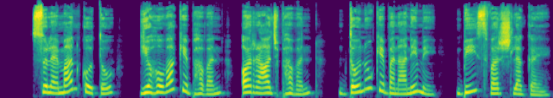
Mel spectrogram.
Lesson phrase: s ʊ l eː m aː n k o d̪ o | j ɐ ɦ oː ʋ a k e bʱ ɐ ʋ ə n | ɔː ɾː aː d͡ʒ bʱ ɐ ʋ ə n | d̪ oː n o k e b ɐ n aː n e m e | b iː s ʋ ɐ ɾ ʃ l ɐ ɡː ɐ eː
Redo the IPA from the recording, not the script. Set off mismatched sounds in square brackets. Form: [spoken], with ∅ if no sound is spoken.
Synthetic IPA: s ʊ l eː m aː n k o [t̪] o | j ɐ ɦ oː ʋ a k e bʱ ɐ ʋ ə n | ɔː ɾː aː d͡ʒ bʱ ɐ ʋ ə n | d̪ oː n [õ] k e b ɐ n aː n e m [ẽ] | b iː s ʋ ɐ ɾ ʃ l ɐ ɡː ɐ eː

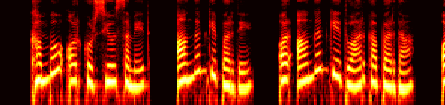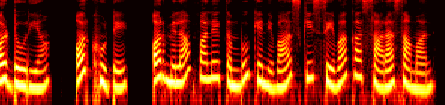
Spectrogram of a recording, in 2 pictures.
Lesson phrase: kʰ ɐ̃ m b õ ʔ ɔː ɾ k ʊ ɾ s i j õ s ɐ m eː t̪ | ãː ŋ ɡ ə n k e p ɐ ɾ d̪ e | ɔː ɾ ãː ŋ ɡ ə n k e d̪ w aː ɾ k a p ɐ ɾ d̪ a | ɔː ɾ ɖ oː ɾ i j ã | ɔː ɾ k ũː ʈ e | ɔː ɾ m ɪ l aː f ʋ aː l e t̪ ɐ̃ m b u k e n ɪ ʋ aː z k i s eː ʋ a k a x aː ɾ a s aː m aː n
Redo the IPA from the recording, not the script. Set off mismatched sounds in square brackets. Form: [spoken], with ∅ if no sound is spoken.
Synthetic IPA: kʰ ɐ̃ m b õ ʔ ɔː ɾ k ʊ ɾ s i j õ s ɐ m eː t̪ | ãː ŋ ɡ ə n k e p ɐ ɾ d̪ e | ɔː ɾ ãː ŋ ɡ ə n k e d̪ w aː ɾ k a p ɐ ɾ d̪ a | ɔː ɾ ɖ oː ɾ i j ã | ɔː ɾ [kʰ] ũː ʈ e | ɔː ɾ m ɪ l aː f ʋ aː l e t̪ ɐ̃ m b u k e n ɪ ʋ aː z k i s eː ʋ a k a [s] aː ɾ a s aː m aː n

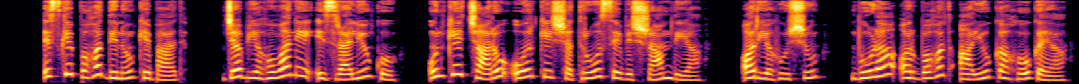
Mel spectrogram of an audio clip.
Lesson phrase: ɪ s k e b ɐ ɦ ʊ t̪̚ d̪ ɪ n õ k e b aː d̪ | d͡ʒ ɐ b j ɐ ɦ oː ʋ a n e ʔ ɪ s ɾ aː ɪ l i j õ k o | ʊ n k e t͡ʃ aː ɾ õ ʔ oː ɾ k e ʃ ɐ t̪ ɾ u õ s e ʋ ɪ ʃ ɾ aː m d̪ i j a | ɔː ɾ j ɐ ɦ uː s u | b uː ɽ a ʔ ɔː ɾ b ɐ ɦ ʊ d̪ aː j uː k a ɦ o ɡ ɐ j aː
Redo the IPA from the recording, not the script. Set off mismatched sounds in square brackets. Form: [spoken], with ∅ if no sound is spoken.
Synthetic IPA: ɪ s k e b ɐ ɦ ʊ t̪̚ d̪ ɪ n õ k e b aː d̪ | d͡ʒ ɐ b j ɐ ɦ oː ʋ a n e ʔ ɪ s ɾ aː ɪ l i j õ k o | ʊ n k e t͡ʃ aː ɾ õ ʔ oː ɾ k e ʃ ɐ t̪ ɾ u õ s e ʋ ɪ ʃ ɾ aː m d̪ i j a | ɔː ɾ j ɐ ɦ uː [ʃ] u | b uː ɽ a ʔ ɔː ɾ b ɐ ɦ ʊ [t̪] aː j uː k a ɦ o ɡ ɐ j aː

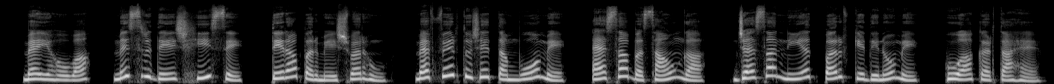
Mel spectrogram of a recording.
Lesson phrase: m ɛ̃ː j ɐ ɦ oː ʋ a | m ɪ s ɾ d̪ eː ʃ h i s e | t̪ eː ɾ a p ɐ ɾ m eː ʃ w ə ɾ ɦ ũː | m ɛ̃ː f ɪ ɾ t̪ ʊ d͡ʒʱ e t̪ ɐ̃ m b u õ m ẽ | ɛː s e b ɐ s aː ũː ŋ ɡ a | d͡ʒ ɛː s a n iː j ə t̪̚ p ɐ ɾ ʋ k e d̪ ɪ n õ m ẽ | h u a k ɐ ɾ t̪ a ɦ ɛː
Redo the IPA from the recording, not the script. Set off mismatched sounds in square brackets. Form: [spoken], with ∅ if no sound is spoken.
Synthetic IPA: m ɛ̃ː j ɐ ɦ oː ʋ a | m ɪ s ɾ d̪ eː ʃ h i s e | t̪ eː ɾ a p ɐ ɾ m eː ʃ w ə ɾ ɦ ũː | m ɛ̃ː f ɪ ɾ t̪ ʊ d͡ʒʱ e t̪ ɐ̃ m b u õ m ẽ | ɛː s [a] b ɐ s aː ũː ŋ ɡ a | d͡ʒ ɛː s a n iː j ə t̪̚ p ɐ ɾ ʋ k e d̪ ɪ n õ m ẽ | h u a k ɐ ɾ t̪ a ɦ ɛː

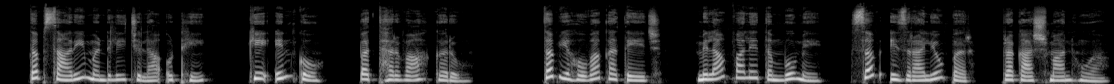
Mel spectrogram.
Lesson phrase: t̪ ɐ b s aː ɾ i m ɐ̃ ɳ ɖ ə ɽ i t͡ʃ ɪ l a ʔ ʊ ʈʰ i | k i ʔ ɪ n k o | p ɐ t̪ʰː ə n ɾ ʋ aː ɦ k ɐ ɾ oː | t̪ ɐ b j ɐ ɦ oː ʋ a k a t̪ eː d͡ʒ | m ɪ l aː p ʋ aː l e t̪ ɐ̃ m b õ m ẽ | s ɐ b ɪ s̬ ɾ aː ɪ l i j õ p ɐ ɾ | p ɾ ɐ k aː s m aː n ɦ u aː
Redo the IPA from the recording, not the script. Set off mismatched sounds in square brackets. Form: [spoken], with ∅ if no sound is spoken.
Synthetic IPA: t̪ ɐ b s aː ɾ i m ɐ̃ ɳ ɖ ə [l] i t͡ʃ ɪ l a ʔ ʊ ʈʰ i | k i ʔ ɪ n k o | p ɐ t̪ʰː ə [∅] ɾ ʋ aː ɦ k ɐ ɾ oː | t̪ ɐ b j ɐ ɦ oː ʋ a k a t̪ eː d͡ʒ | m ɪ l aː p ʋ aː l e t̪ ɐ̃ m b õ m ẽ | s ɐ b ɪ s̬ ɾ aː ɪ l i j õ p ɐ ɾ | p ɾ ɐ k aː [ʃ] m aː n ɦ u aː

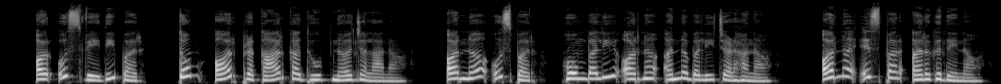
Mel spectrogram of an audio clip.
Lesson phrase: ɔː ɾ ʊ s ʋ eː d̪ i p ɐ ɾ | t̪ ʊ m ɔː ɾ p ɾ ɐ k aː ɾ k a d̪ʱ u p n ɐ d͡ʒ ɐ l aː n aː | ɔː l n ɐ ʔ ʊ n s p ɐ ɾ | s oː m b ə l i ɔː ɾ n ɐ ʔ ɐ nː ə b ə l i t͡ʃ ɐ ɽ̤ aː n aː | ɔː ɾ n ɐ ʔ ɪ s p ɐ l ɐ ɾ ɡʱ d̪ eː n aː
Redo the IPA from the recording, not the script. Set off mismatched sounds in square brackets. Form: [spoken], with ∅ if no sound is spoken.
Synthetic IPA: ɔː ɾ ʊ s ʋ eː d̪ i p ɐ ɾ | t̪ ʊ m ɔː ɾ p ɾ ɐ k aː ɾ k a d̪ʱ [uː] p n ɐ d͡ʒ ɐ l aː n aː | ɔː [ɾ] n ɐ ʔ ʊ [∅] s p ɐ ɾ | [h] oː m b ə l i ɔː ɾ n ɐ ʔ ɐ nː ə b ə l i t͡ʃ ɐ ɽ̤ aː n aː | ɔː ɾ n ɐ ʔ ɪ s p ɐ [ɾ] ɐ ɾ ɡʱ d̪ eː n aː

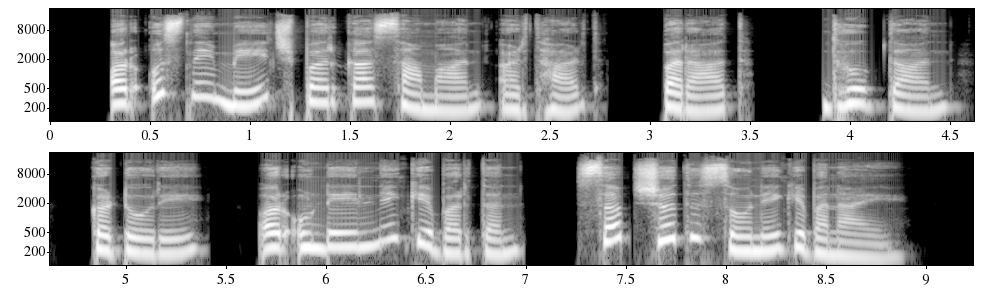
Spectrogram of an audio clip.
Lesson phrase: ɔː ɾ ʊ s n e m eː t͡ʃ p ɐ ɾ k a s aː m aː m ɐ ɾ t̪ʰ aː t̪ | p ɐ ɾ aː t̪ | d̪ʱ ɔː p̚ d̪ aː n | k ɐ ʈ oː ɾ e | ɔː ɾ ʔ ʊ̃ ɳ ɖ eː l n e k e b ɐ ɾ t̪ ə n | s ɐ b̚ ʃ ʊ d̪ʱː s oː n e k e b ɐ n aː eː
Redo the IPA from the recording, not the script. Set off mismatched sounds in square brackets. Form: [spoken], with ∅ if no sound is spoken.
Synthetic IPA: ɔː ɾ ʊ s n e m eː t͡ʃ p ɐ ɾ k a s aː m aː [n] ɐ ɾ t̪ʰ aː t̪ | p ɐ ɾ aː t̪ | d̪ʱ [uː] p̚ d̪ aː n | k ɐ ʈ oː ɾ e | ɔː ɾ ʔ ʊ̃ ɳ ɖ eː l n e k e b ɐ ɾ t̪ ə n | s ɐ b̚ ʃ ʊ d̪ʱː s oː n e k e b ɐ n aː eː

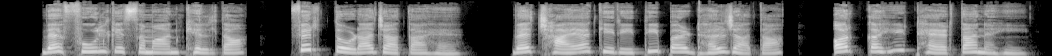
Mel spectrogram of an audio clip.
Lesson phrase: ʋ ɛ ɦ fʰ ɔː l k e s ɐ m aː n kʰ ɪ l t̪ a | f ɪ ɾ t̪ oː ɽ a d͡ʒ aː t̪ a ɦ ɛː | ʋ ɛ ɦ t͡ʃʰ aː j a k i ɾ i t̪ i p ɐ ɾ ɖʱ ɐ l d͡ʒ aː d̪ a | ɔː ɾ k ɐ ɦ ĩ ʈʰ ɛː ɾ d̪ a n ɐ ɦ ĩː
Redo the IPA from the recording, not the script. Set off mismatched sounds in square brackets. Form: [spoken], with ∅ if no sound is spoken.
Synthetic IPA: ʋ ɛ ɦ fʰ [uː] l k e s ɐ m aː n kʰ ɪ l t̪ a | f ɪ ɾ t̪ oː ɽ a d͡ʒ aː t̪ a ɦ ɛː | ʋ ɛ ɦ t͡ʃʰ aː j a k i ɾ [iː] t̪ i p ɐ ɾ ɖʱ ɐ l d͡ʒ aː [t̪] a | ɔː ɾ k ɐ ɦ ĩ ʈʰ ɛː ɾ [t̪] a n ɐ ɦ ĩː

